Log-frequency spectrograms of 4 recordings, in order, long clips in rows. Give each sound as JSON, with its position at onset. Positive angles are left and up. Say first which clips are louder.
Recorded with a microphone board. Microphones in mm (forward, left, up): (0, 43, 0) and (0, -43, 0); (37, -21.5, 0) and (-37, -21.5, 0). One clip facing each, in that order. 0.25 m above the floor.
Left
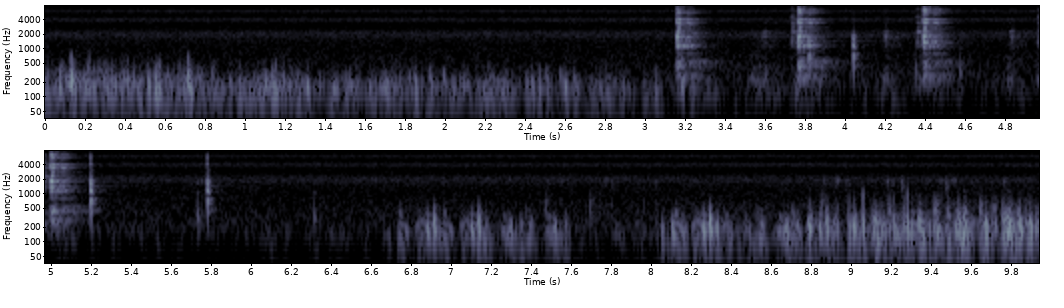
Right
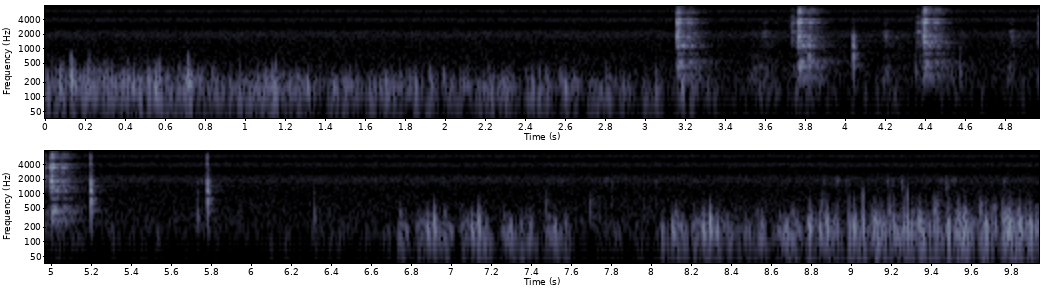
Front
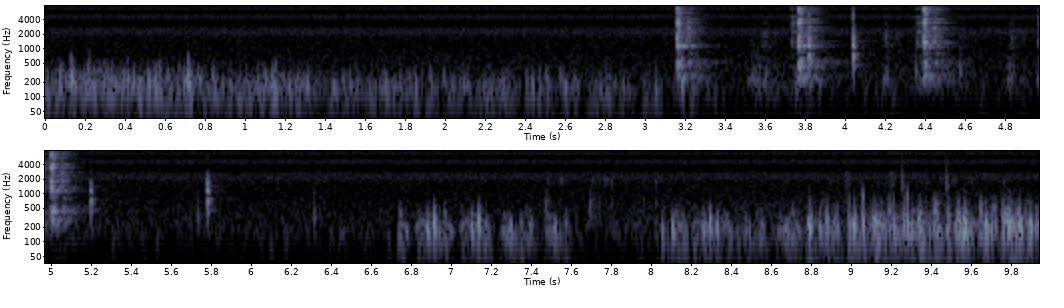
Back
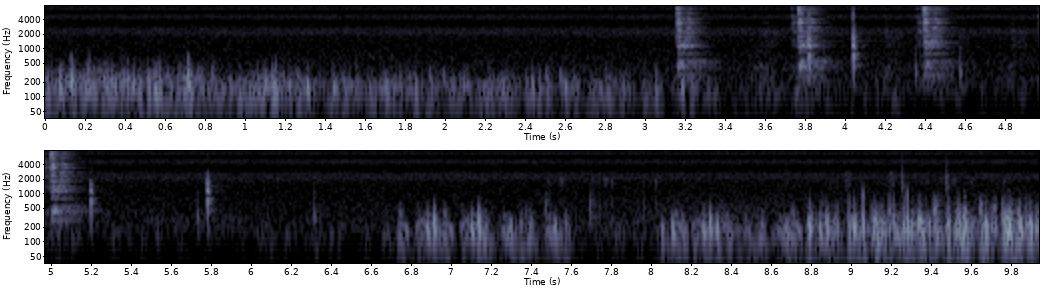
{"t": 3.2, "sound": "ticking", "louder": "left 1 dB, front 4 dB", "azimuth_deg": 25, "distance_m": 2.0}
